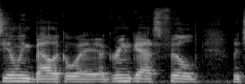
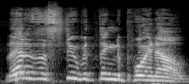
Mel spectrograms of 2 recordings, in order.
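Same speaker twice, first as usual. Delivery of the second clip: loud, higher shouted retort; angry shout; 8 semitones higher, 7 dB louder than usual. Acted. Balak shouting back at the taunting captor, angry. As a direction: yell it back in disgust. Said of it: "Balak shouted".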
